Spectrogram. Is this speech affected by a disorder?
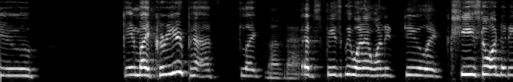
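Yes: spastic quadriplegic cerebral palsy.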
